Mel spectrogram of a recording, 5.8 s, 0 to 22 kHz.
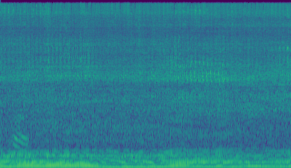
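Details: BMW S1000RR first start after the oil plug came out and oil went everywhere: steady, even idle with low burble, no ticking, knocking or rattles; bike sounds great, engine healthy.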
